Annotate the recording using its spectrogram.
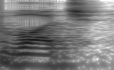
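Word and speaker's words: watch: यहां पे T silent है ना। क्या पढ़ते हैं? वॉच।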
